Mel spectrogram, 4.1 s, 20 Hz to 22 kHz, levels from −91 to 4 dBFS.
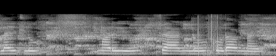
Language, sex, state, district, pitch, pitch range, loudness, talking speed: Telugu, female, Andhra Pradesh, Annamaya, 200 Hz, 200-205 Hz, -17 LUFS, 70 wpm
